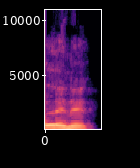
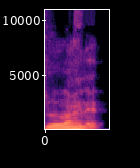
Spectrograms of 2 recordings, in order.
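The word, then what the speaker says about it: Lynott: on the life of Phil leinert it's not linen it's line it it's pronounced align it and basically um it it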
